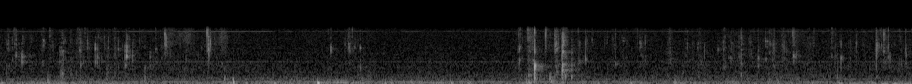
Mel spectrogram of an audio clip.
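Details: Female pet dog eating broccoli: rapid, crisp crunching and chewing clicks scattered through a steady background hum, with a denser burst of biting near the middle.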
